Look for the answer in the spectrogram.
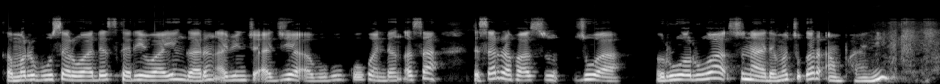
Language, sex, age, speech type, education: Hausa, female, 46-60, spontaneous, tertiary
